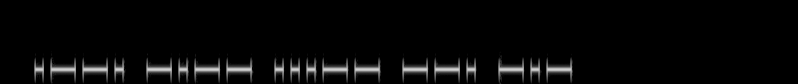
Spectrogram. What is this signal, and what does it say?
Morse code, heard as a keyed tone, about 15 wpm, 700 Hz. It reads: PY3GK
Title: DXCC-100 Call Signs - 5 Characters - 15wpm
